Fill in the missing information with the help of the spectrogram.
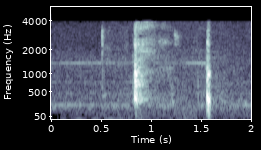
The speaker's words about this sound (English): I'm sorry, I have a cough. That's all right. Get it out. Get it out of your system.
